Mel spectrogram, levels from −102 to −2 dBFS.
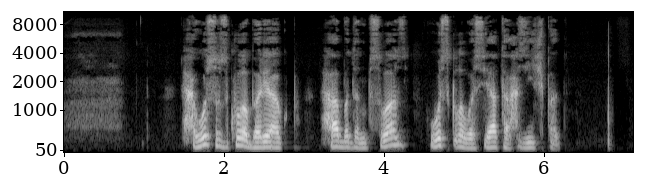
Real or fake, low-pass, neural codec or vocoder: fake; 9.9 kHz; vocoder, 44.1 kHz, 128 mel bands every 256 samples, BigVGAN v2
